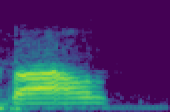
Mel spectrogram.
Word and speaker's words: Baal: I believe it's pronounced Baal or Baal stone. – Yeah, Baal. Yeah, Baal or Baal, yeah.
